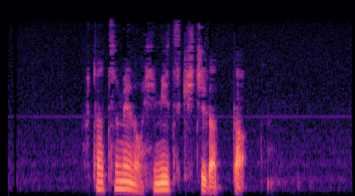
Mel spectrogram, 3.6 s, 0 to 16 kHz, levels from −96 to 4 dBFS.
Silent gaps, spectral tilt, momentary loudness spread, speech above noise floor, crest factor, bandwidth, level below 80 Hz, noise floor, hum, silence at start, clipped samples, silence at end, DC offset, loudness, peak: none; -7 dB/octave; 6 LU; 43 dB; 20 dB; 10.5 kHz; -62 dBFS; -64 dBFS; none; 0.95 s; under 0.1%; 1.1 s; under 0.1%; -23 LUFS; -4 dBFS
